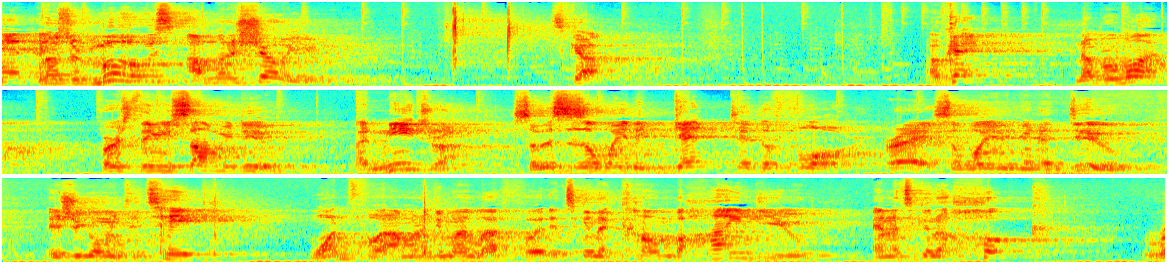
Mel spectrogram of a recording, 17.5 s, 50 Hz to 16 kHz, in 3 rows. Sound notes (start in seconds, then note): 1.9 palms patting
